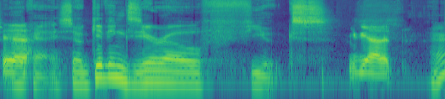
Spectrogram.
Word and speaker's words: Fuchs: Yeah, it's Fuchs. I'm pretty sure it's Fuchs. I'm Fuchs. trying. Yeah, it's Fuchs. Yeah. Okay, so giving zero Fuchs.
